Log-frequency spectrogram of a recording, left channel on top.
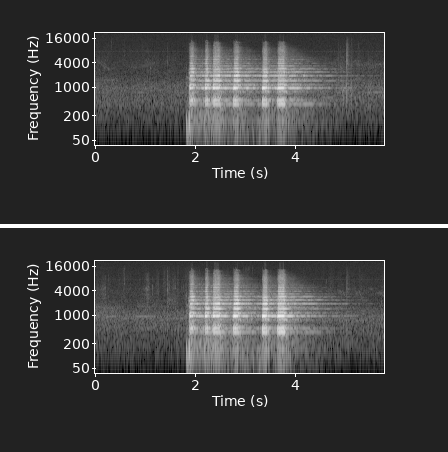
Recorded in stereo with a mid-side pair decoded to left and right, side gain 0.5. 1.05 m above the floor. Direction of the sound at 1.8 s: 10° right.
